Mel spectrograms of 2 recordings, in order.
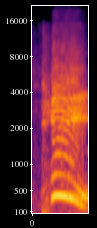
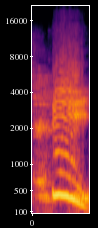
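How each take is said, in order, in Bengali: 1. t aspirated, এতে বাতাসের ফুঁ আছে। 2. t সাধারণ, এতে বাতাসের ফুঁ নেই। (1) "কিন্তু শুদ্ধ উচ্চারণ কি?" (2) "আমরা এটাকে পড়ে আসছি কি আগে?"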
